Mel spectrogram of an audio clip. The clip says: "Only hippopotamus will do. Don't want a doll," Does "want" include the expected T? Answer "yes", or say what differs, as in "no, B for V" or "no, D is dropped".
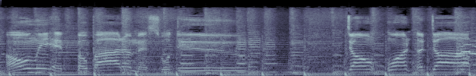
yes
